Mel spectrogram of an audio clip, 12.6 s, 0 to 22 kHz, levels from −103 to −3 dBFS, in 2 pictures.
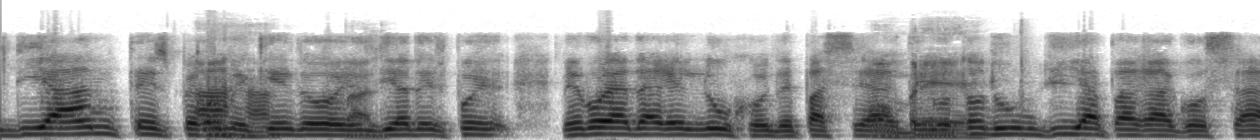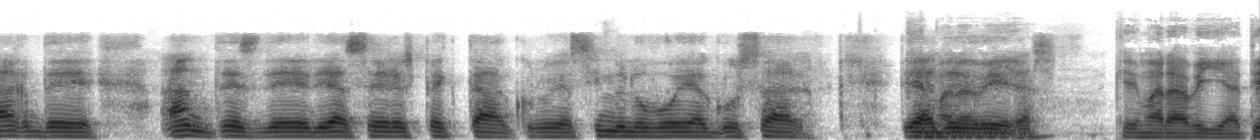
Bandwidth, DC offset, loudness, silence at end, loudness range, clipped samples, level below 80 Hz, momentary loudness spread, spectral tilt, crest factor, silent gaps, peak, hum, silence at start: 10 kHz; under 0.1%; -19 LUFS; 0 s; 6 LU; under 0.1%; -62 dBFS; 10 LU; -6.5 dB/octave; 14 dB; none; -4 dBFS; none; 0 s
